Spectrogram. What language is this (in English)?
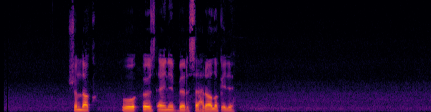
Uyghur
